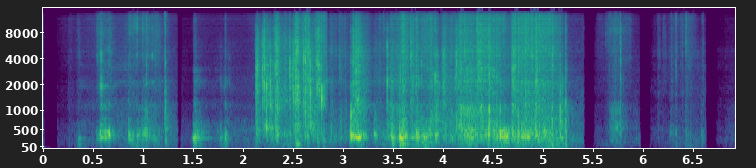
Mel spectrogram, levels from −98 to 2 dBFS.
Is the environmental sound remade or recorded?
remade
